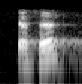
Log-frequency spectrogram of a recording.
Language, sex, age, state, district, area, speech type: Hindi, male, 18-30, Rajasthan, Jodhpur, urban, conversation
